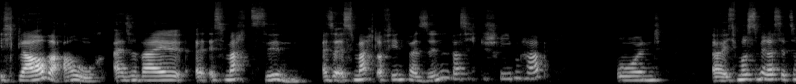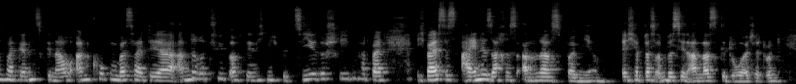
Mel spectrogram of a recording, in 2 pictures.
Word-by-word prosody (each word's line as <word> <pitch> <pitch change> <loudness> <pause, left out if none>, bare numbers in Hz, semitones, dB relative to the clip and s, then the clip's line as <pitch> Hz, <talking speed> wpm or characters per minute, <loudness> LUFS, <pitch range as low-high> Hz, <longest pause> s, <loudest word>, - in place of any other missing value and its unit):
ich 195 -1 -9
glaube 195 +2 +10
auch, 155 -7 -2
also, 190 +2 -3
weil, 195 +2 +5
äh, - - -2
es 210 +1 -8
macht 225 +1 +1
Sinn. 200 -7 -4
Also, 190 +1 -4
es - - -1
macht 225 +2 +1
auf - - -5
jeden 220 0 -4
Fall 185 -4 -3
Sinn, 195 - -7
was 250 0 -7
ich 265 - -21
geschrieben 265 +2 -14
habe. 265 - -3 0.7
Und, 195 +1 -4 0.5
äh, 180 -1 +1
ich 170 - -7
musste 230 +2 0
mir 260 - -1
das 230 0 +1
jetzt 225 0 -6
noch 225 - -4
mal 210 -2 0
ganz 220 +4 -3
genau 185 -3 -3
angucken, 225 +2 -3
was 205 +1 0
halt 190 -1 -1
der 175 -3 +1
andere 255 +6 -3
Typ, 250 0 -14
auf 195 0 -3
den 185 -1 -11
ich 195 +1 -10
mich 200 -1 -8
beziehe, 215 +7 -7
geschrieben 255 +1 -10
hat, 245 - -12
weil 190 0 +1 0.3
ich 190 - -14
weiß, 205 +1 +7
dass 210 -1 -8
eine 205 +4 +4
Sache 185 -1 0
ist 185 +2 -9
anders 175 0 0
bei 160 -1 -3
mir. 150 +1 -7 0.2
Ich 180 +1 -4
habe 195 - -3
das 190 0 0
'n 185 - -4
bisschen 180 0 -1
anders 165 +3 +2
gedeutet 140 +2 -5
und 150 0 -7
195 Hz, 235 wpm, -23 LUFS, 185-225 Hz, 0.7 s, glaube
